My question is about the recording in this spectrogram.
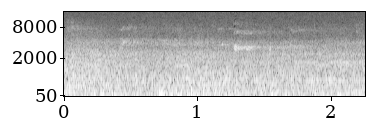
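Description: Quiet badminton-hall ambience with scattered faint low thuds and a brief faint high squeak about two-thirds of the way through.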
